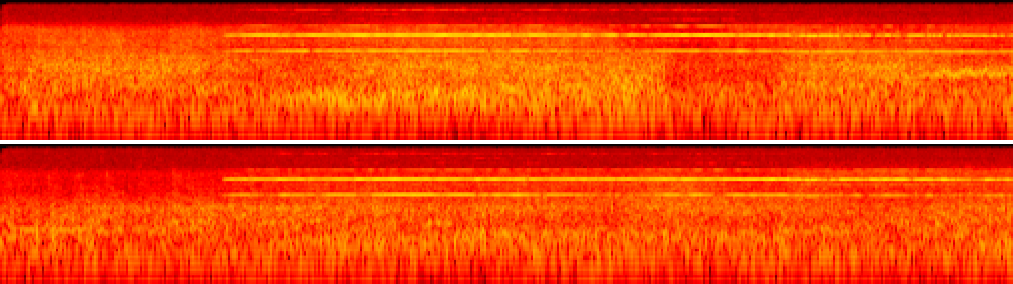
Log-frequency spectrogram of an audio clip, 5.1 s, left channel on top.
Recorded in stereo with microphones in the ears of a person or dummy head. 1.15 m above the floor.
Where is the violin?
15° right (ahead or behind), 3 m.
